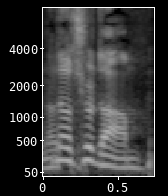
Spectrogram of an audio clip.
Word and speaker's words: Notre Dame: Notre Dame.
